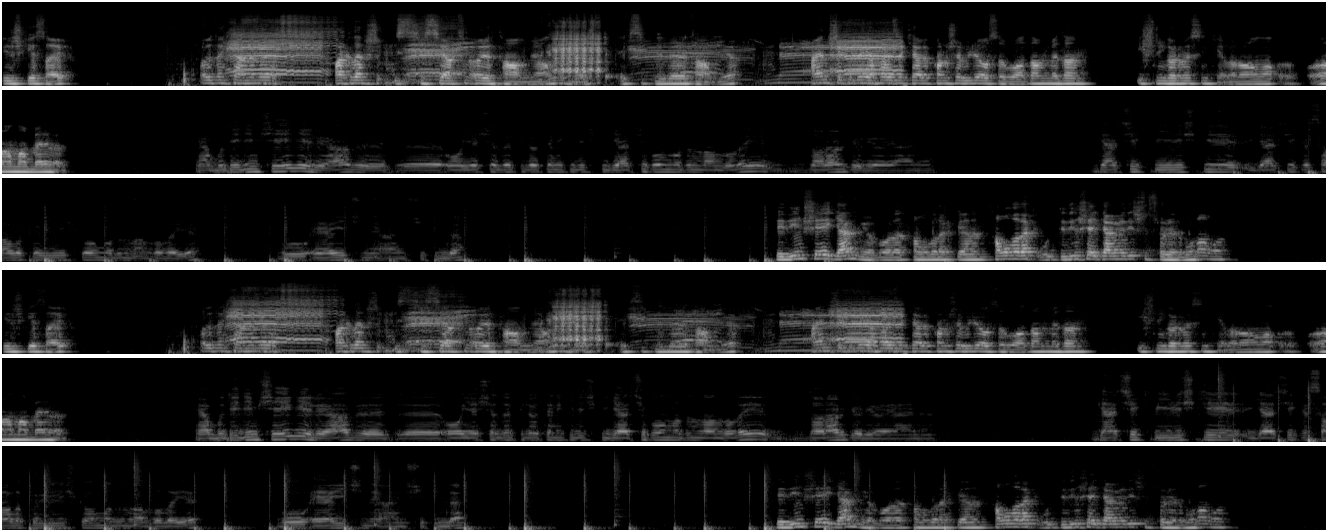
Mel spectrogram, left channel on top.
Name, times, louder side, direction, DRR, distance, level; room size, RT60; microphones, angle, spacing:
voice 1, 0.0-0.7 2.0-2.8 3.3-7.4 8.1-10.9 11.4-13.9 34.2-38.8, left 3 dB, 70° left, 0.6 m, -30 dB
sound 1, 1.7-1.9 2.2-3.4 3.8-4.9 5.2-9.0, left 2 dB, 10° left, 0.5 m, -30 dB
voice 2, 15.2-22.6 24.1-28.5 29.2-31.1, right 1 dB, 55° right, 1.1 m, -45 dB
sound 2, 25.2-25.6 26.0-27.2 27.5-28.0 28.4-29.6 29.9-30.4 30.8-31.3 31.5-32.0 32.3-32.8 33.2-33.7 33.9-34.4 34.7-35.2 35.6-36.1, right 7 dB, 80° right, 0.4 m, -41 dB
2.8 x 2.3 x 2.6 m
head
